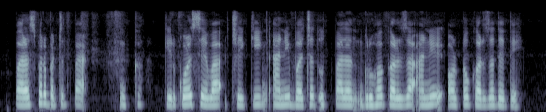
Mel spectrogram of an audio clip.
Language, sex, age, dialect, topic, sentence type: Marathi, female, 51-55, Northern Konkan, banking, statement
